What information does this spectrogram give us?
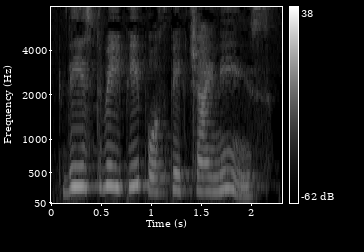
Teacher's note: every example in the following sentences has the tense vowel, E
